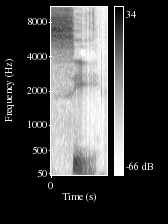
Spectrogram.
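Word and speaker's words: 시: A great little pneummonic trick to remember this is to think of the English word she, but pronounce it with a slightly softer s sound, C.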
